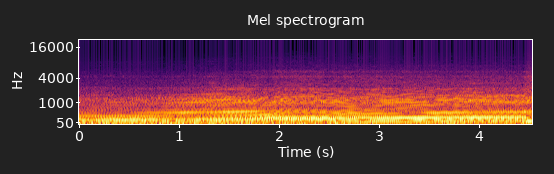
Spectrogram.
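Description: Tuned VW Golf GTI's turbocharged 2.0-litre four-cylinder under full-throttle acceleration, heard from inside the cabin, its pitch rising steadily as the revs climb. Right at the end a short crack and a sudden drop in pitch mark an upshift.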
